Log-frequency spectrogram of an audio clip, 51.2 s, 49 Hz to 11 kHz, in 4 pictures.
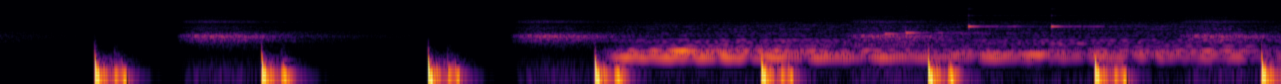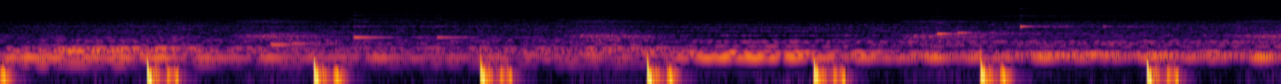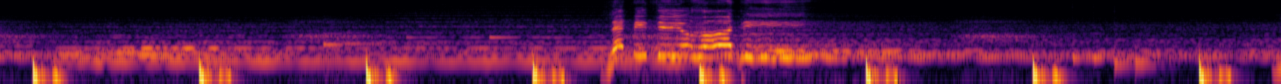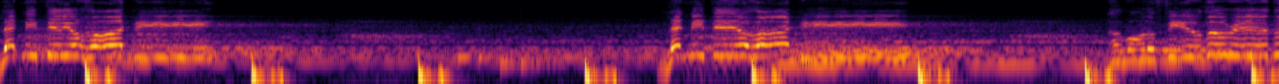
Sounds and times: Heart sounds, heartbeat: 1.0 - 1.4, 2.6 - 3.0, 4.3 - 4.7, 6.0 - 6.3, 9.3 - 9.7, 11.0 - 11.4, 12.6 - 13.0, 14.3 - 14.6, 16.0 - 16.4, 17.6 - 18.0, 19.3 - 19.6, 21.0 - 21.4, 22.6 - 23.0, 24.3 - 24.7, 26.0 - 26.4, 29.3 - 29.6, 31.0 - 31.3, 32.6 - 33.0, 34.3 - 34.7, 36.0 - 36.4, 37.6 - 38.0, 39.3 - 39.6, 41.0 - 41.4, 42.6 - 43.0, 44.3 - 44.7, 46.0 - 46.3, 47.6 - 48.0, 49.3 - 49.6, 51.0 - 51.2.

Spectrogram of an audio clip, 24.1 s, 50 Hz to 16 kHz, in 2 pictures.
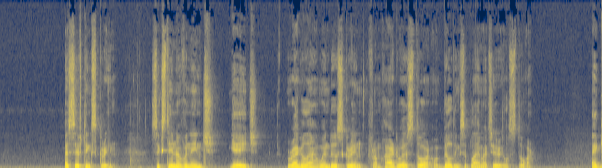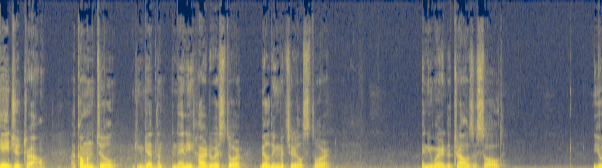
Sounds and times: Speech: 1.3 - 2.4, 3.0 - 10.8, 11.8 - 18.8, 19.8 - 22.3, 23.9 - 24.0.

